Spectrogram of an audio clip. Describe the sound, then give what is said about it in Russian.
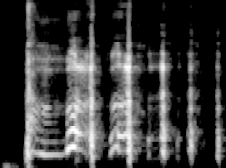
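An old washerwoman coughing as she wakes, a hoarse fit of many coughs that begins with longer, voiced rasps and breaks into shorter, sharp bursts. “Она тотчас же проснулась и закашлялась старческим кашлем.”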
